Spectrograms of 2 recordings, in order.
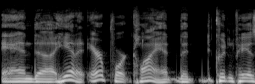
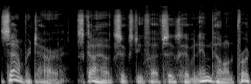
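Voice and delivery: put-on pilot radio voice, pitched much lower; 7 semitones lower than usual. A nervous new pilot retelling a radio call to the tower, pilot radio voice. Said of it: "put my pilot voice on".

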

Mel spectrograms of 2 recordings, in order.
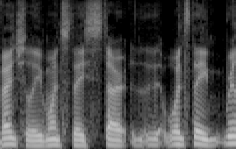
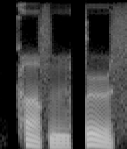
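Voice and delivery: machine-like text-to-speech delivery, robotic computer voice; 4 semitones lower than usual. Speaking as the computer to avoid saying a phrase himself; robotic computer voice. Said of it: "That was a good computer impression".

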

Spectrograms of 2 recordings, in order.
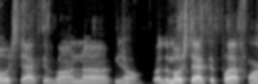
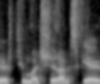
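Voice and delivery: ordinary talk, nothing marked

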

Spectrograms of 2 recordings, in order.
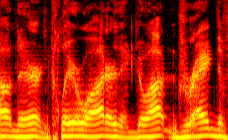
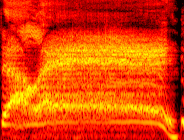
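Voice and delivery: imitated scream, pitched higher. Retelling how Kirby Puckett screamed at a friend in the bullpen: imitating Kirby Puckett screaming. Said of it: "he's screaming at him".

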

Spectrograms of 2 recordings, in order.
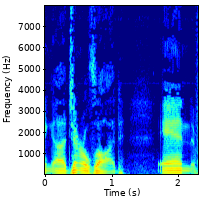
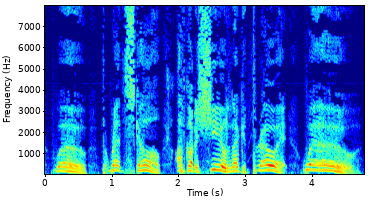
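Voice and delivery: very high put-on voice, every "whoa" long and stretched; 10 semitones higher than usual. Imagining Keanu Reeves as Captain America: Keanu Reeves impression. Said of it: "It could have been Keanu Reeves' Captain America".

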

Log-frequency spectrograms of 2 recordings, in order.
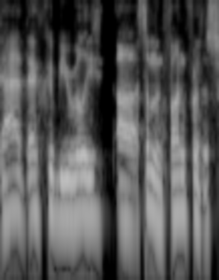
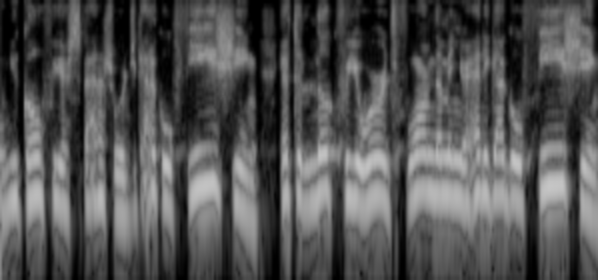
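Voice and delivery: put-on heavy Argentine accent, laid on thick; 4 semitones higher than usual. Retelling a high school Spanish teacher's advice: imitating teacher's thick Argentine accent. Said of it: "She had, like, a very thick, like, Argentine accent. She'd be like".

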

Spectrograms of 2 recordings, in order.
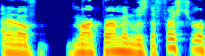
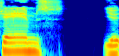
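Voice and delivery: usual speaking voice

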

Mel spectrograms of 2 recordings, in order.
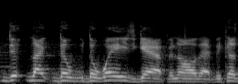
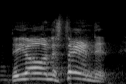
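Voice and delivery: high-pitched yelling; 8 semitones higher, 3 dB louder than usual. Asking the group again about the wage gap: yelling. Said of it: "why are you yelling?".

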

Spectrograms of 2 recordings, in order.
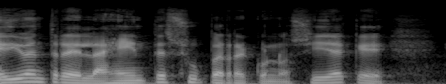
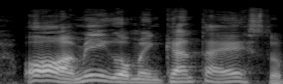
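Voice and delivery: put-on American accent in Spanish, pitched high; 7 semitones higher than usual. Retelling a bit done with a friend: mock american gringo voice. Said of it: "hacemos como voces como si fuéramos gringos".

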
